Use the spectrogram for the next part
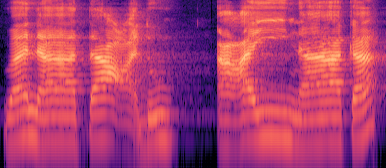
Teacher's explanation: یا ساکن سے پہلے زبر ہے، یا لین ہے، نرمی سے ادا کریں گے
